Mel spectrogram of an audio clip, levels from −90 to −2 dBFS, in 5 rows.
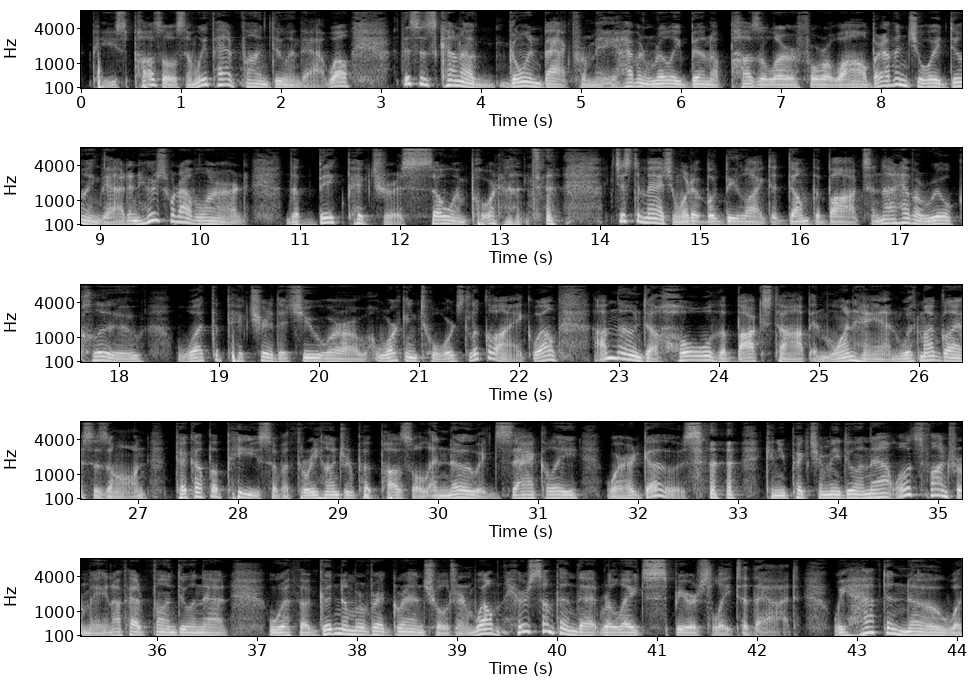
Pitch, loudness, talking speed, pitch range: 120 Hz, -19 LUFS, 185 wpm, 105-145 Hz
